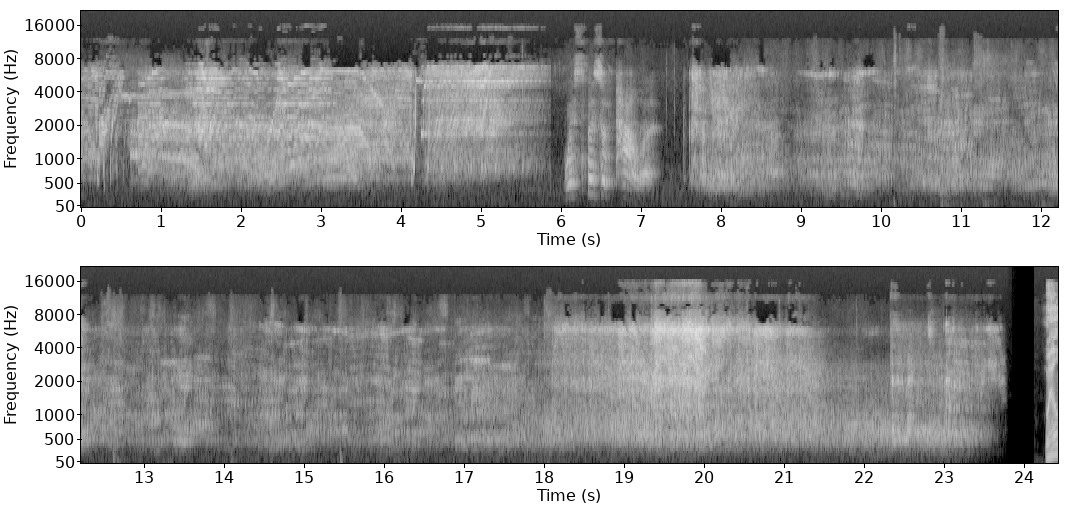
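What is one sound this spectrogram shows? A toy lightsaber hums electronically.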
